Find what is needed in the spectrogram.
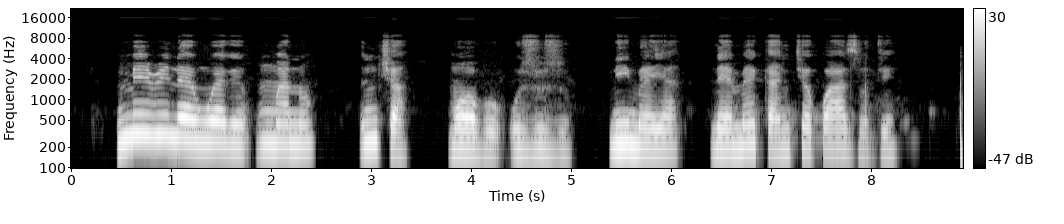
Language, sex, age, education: Igbo, female, 46-60, tertiary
